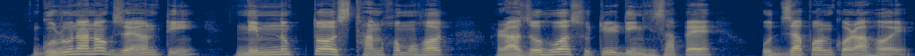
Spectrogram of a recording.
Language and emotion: Assamese, neutral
